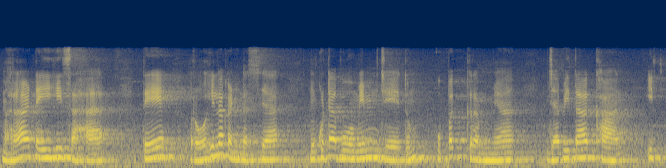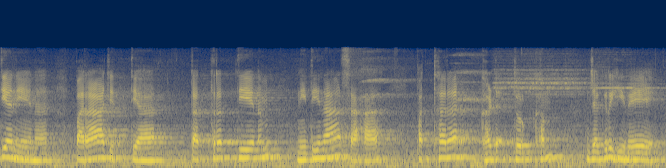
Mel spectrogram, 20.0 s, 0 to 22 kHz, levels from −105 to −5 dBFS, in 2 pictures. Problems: background sounds at intervals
